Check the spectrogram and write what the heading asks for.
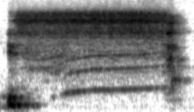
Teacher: which is voiceless the vocal cords don't vibrate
